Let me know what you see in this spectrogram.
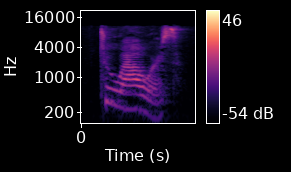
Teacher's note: Let's put a little W in there and we say 2 hours.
